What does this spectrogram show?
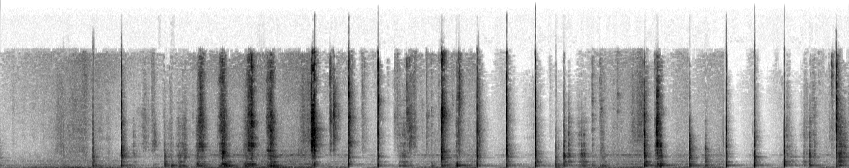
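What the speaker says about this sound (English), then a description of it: "Just trying to get any loose epoxy chunks off this back wall." Loose epoxy chunks being scraped off a boat's back wall, with steady rough rasping broken by a run of sharp scrapes and knocks that repeat at an irregular pace, close and fairly loud.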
